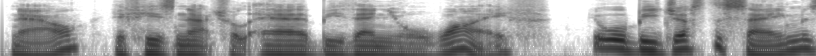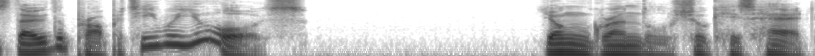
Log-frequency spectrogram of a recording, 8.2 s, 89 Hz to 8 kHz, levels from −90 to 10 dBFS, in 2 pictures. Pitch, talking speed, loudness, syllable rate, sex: 120 Hz, 190 wpm, -19 LUFS, 4.8 syllables/s, male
